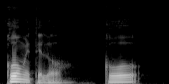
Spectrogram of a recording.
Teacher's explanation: la sílaba tónica, es la anterior a la antepenúltima. Es decir, la antes de la antepenúltima. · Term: sobredrújulas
